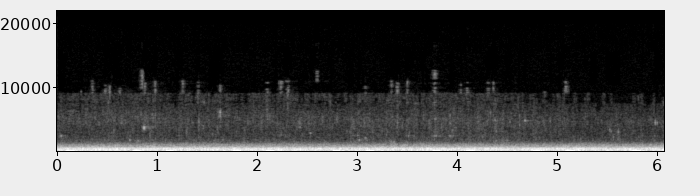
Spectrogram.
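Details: Heartbeat heard inside the mother's belly: slow, regular low paired thumps, about 60 beats a minute, over a soft muffled rushing background.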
